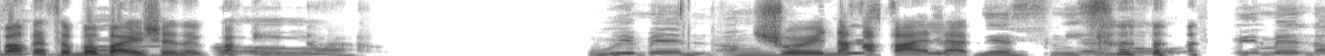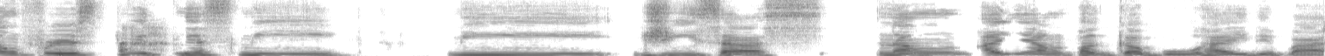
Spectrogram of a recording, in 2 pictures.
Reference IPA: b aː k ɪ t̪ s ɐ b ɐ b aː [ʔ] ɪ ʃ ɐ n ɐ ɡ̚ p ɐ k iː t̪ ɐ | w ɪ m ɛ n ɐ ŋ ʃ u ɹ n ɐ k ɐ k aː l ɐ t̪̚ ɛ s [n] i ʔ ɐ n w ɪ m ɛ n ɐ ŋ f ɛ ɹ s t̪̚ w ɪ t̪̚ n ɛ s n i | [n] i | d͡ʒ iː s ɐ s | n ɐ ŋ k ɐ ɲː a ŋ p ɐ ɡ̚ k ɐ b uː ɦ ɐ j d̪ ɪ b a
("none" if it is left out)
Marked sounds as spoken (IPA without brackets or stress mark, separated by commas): ʔ, n, n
